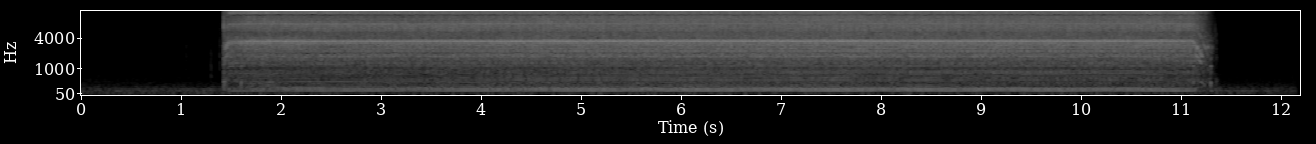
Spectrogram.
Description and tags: machine sound 2 (electric razors) 02
A recording of an electric razor my friend and I made for an audio post project
electric-razor, machine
